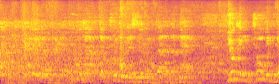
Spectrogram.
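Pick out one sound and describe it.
A crowd of women laugh and chatter nearby.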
